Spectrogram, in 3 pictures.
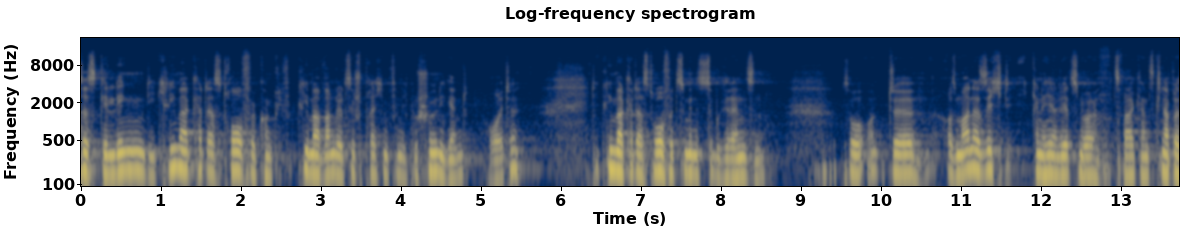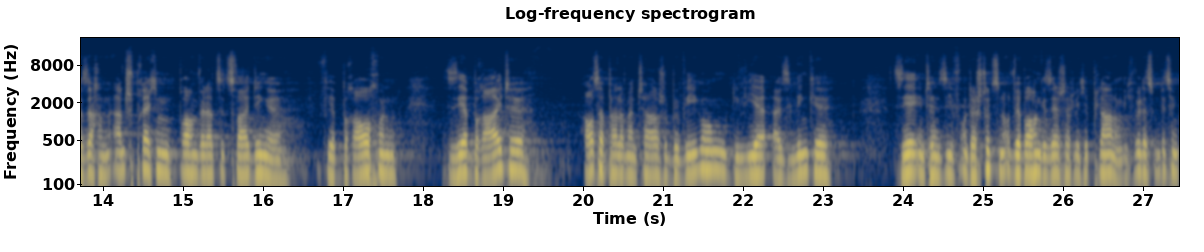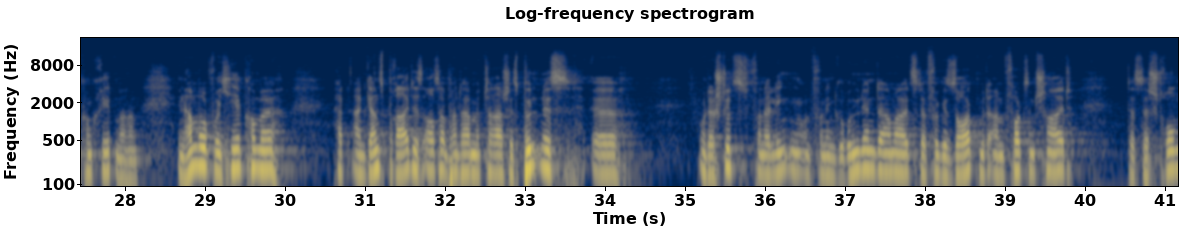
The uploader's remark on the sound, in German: Erstes Panel der Konferenz «Auf der Flucht vor humanitären Krisen» vom 3. Berlin.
